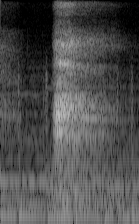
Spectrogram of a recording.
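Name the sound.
heavy breathing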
